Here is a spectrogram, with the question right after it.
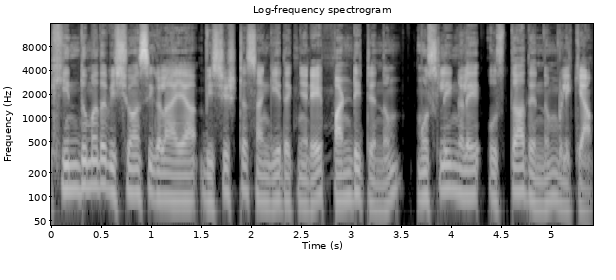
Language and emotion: Malayalam, neutral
